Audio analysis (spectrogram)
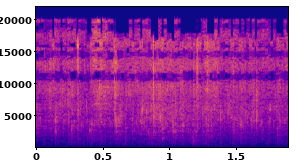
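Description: Hot oil sizzles loudly as a tempering is added, a dense continuous crackle and hiss at close range with no talking.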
